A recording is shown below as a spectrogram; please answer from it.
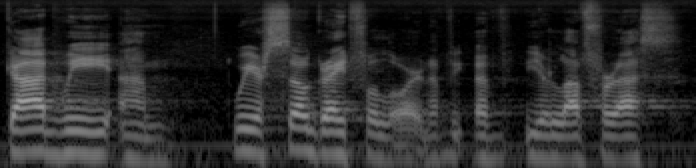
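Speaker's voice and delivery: pastor praying gently over the room; prayer. Acted. Pastor leads closing prayer.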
